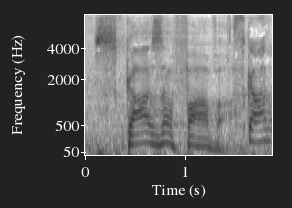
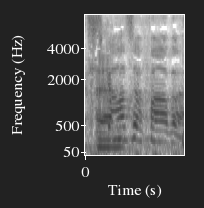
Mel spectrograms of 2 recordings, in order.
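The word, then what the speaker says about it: Scozzafava: Skozafava. Not Skoza? No, and you can be one of the downstaters who says it correctly. Yeah. That O is pronounced as an A. Skozafava.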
